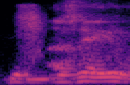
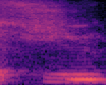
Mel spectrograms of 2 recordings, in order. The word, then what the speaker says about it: Shugaze: Shugaze, like it's spelled Like like shoegaze.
